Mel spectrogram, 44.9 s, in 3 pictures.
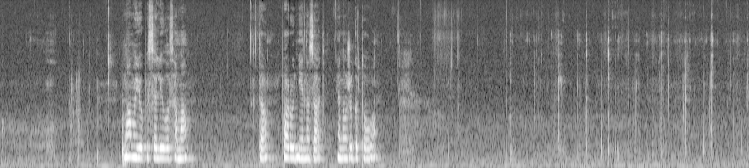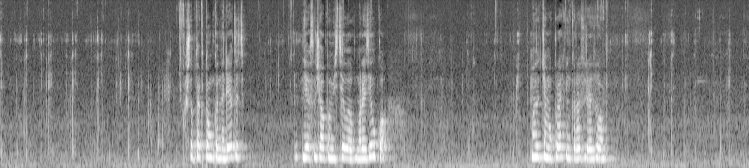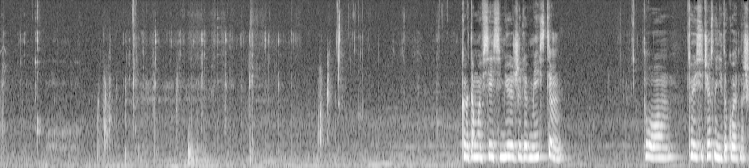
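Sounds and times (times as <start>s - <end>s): person chewing with mouth clicks: 0.0s - 2.4s, 7.8s - 18.7s, 20.0s - 21.0s, 23.0s - 25.6s, 27.0s - 39.2s, 41.7s - 42.9s
wet mouth clicks and smacks: 31.9s - 37.2s.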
